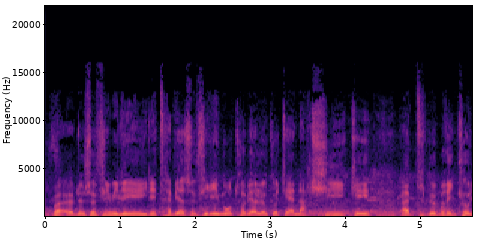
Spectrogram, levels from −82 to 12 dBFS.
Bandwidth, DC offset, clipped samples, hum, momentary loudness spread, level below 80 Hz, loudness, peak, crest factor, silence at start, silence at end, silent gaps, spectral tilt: 15 kHz; under 0.1%; under 0.1%; none; 4 LU; -46 dBFS; -22 LUFS; -8 dBFS; 14 dB; 0 s; 0 s; none; -5.5 dB/octave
